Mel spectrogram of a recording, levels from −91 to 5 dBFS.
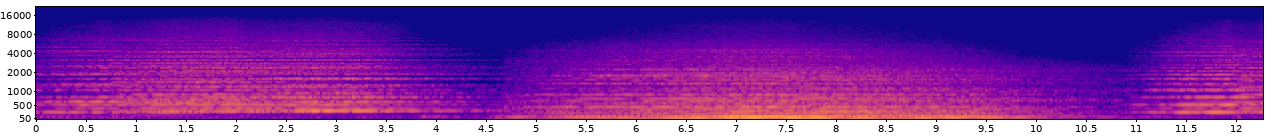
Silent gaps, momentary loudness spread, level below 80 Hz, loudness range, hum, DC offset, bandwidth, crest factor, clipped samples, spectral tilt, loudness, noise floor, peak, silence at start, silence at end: none; 22 LU; -36 dBFS; 10 LU; none; under 0.1%; 10 kHz; 18 dB; under 0.1%; -7.5 dB/octave; -29 LUFS; -55 dBFS; -10 dBFS; 0 s; 0 s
